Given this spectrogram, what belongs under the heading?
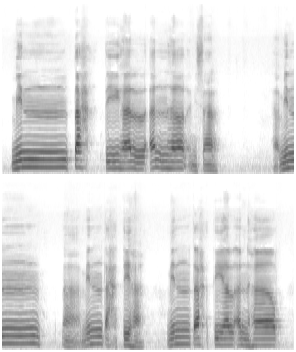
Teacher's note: min n-nya masuk ke taknya ya, kemudian dengan dengung.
